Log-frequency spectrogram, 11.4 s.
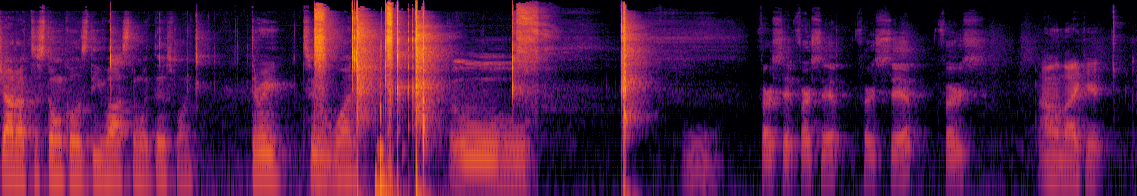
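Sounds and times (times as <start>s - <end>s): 
speech: 0.0s - 5.4s, 7.6s - 11.2s
beer cans cracked open: 3.2s - 4.5s, 5.2s - 5.4s, 6.2s - 6.5s.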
